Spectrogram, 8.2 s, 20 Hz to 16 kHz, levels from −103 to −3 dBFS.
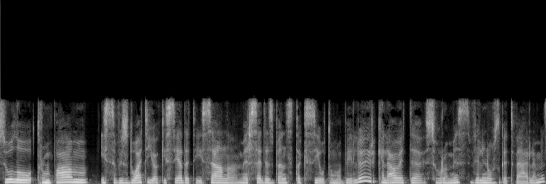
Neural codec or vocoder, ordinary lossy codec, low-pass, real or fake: codec, 16 kHz, 4 kbps, X-Codec, WavLM features, trained on Multilingual LibriSpeech; MP3, 64 kbps; 7.2 kHz; fake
